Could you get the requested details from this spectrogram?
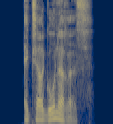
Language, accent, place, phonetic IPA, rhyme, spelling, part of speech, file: German, Germany, Berlin, [ɛksɛʁˈɡoːnəʁəs], -oːnəʁəs, exergoneres, adjective, De-exergoneres.ogg
- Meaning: strong/mixed nominative/accusative neuter singular comparative degree of exergon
